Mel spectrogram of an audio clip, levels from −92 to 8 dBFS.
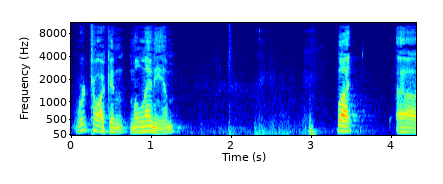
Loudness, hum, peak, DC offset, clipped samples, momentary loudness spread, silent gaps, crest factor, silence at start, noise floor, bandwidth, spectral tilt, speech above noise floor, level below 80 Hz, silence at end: -29 LUFS; none; -8 dBFS; under 0.1%; under 0.1%; 21 LU; none; 24 dB; 0.05 s; -67 dBFS; 11 kHz; -5.5 dB/octave; 39 dB; -62 dBFS; 0 s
